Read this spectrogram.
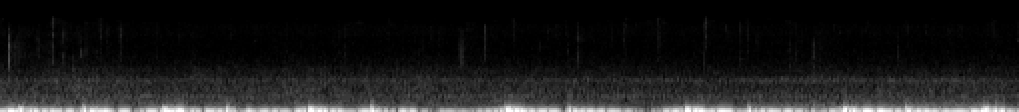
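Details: ASMR sleep-aid girlfriend cuddle role-play with heartbeats, gentle breathing and humming: soft, regular low heartbeat thumps over a muffled background.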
